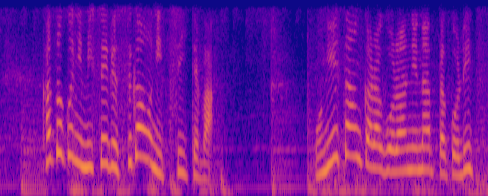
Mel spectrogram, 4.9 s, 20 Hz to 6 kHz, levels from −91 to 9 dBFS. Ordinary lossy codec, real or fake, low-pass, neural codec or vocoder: Opus, 24 kbps; fake; 5.4 kHz; codec, 16 kHz in and 24 kHz out, 1 kbps, XY-Tokenizer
